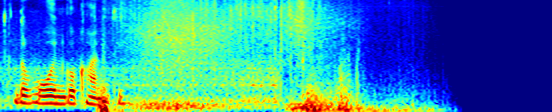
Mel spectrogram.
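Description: A loud explosion booms and rumbles, then fades.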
